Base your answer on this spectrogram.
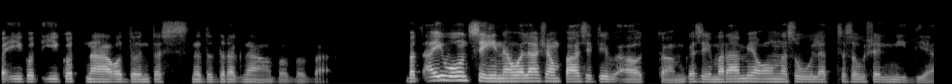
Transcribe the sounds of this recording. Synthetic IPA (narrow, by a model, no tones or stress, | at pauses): pɐʔiːkot̪̚ʔiːkot̪̚nɐɐko̞d̪ont̪ɐsnɐd̪ɐd̪ɐɾɐɡ̚nɐɐkopɐbɐba̰ʔ | bɐt̪ɐjwownt̪̚sejnɐwɐlaʃɐŋpaːsɪt̪ɪvawt̪̚kɐmkɐs̬ɛmɐɾaːmɪɐko̞ŋnɐsuːlɐt̪̚sɐsowʃɐlmiːd̪iɐ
